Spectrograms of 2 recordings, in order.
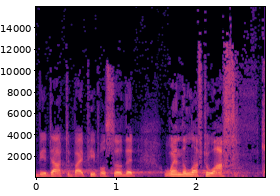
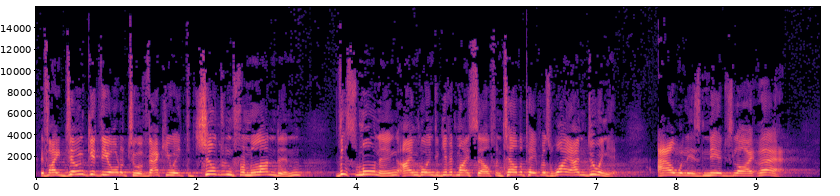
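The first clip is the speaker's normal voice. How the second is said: put-on British accent, firm and insistent, slowing on the last line; 8 semitones higher than usual. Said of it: "I'll put on a British accent here".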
